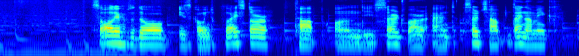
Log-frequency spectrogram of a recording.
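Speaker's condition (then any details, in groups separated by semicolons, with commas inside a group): No condition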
